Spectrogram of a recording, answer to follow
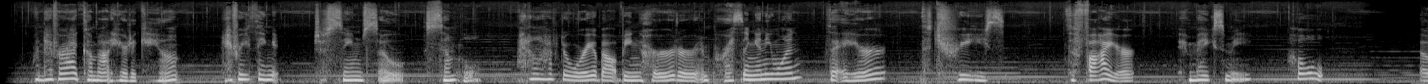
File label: Anime; Produced By Shawn Gann Seth Aulds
